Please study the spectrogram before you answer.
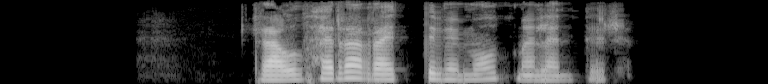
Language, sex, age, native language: Icelandic, female, 40-49, Icelandic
